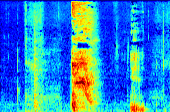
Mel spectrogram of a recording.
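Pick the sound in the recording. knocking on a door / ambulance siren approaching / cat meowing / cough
cough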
